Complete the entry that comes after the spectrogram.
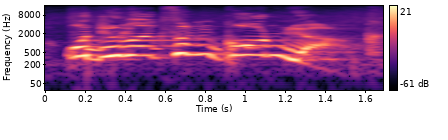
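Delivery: high, lilting mock English accent; put-on English accent. Shown as a demonstration. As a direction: offer it in a hammed-up English accent. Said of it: "You have to do the accent".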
